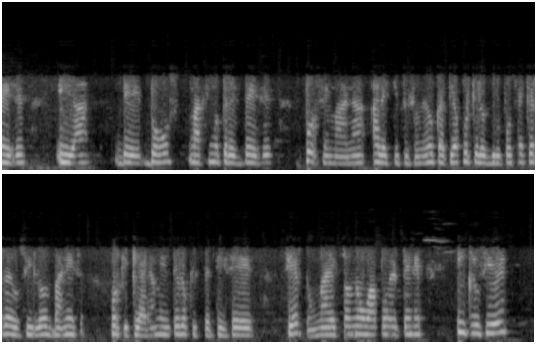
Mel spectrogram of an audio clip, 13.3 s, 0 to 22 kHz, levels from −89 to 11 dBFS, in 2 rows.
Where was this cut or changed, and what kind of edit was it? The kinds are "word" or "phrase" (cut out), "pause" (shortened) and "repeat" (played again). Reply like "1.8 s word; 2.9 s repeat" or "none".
none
